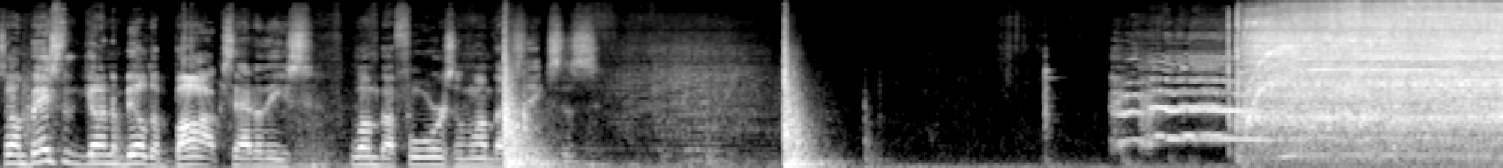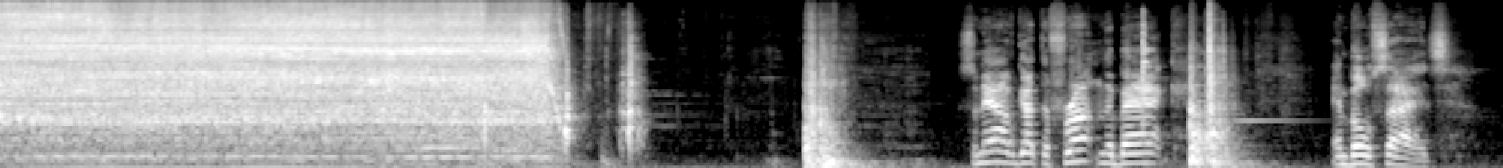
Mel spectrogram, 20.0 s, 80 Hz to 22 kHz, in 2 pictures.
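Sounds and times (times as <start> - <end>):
power tool motor running: 8.2 - 13.9.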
